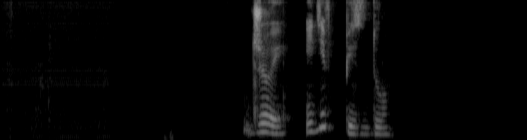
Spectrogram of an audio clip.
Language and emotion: Russian, neutral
